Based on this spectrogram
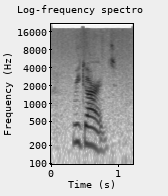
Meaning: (noun) 1. plural of regard 2. Good wishes.: A greeting to pass on to another person 3. Good wishes.: A greeting at the end of a letter or e-mail communication
- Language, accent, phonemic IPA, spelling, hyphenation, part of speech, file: English, US, /ɹɪˈɡɑɹdz/, regards, re‧gards, noun / verb, En-us-regards.ogg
